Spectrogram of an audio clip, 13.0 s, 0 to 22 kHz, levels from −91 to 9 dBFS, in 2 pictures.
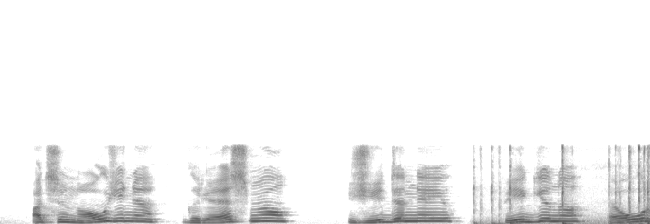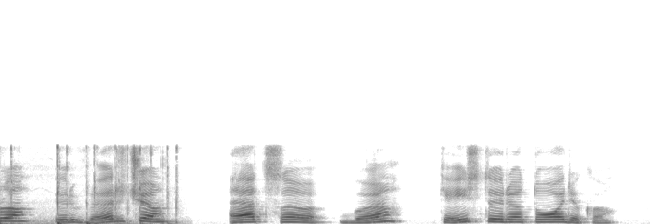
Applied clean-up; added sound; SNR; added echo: none; Computer keyboard; 9 dB; none.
